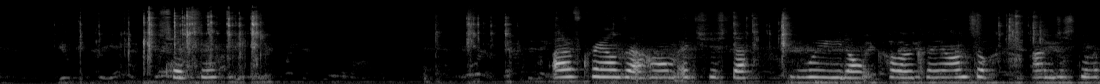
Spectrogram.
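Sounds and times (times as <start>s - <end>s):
wooden pencils clicking and rattling: 0.5s - 2.7s, 4.3s - 5.2s, 7.1s - 8.2s, 9.5s - 11.0s.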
